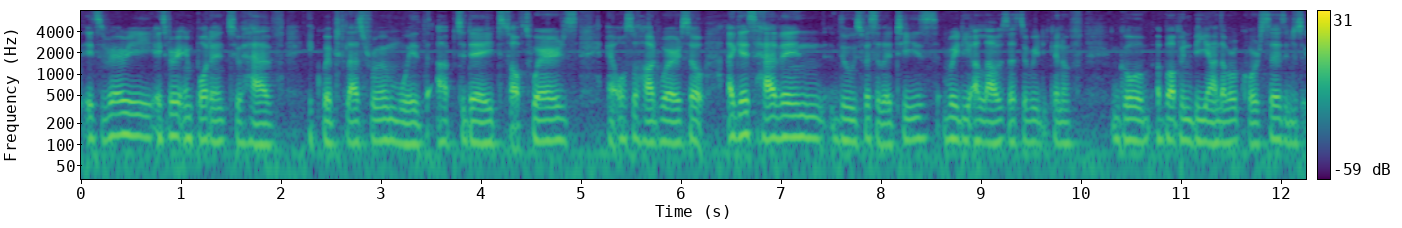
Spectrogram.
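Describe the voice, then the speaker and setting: A young man from Morocco with a low voice talks about his studies in a relaxed way, hedging with fillers. Faint noise sits behind him. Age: young adult. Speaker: student guest.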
